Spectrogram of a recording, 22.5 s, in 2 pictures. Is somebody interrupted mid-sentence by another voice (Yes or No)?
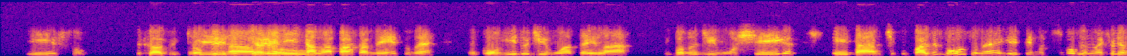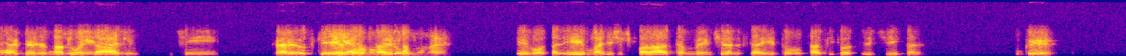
Yes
